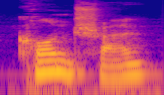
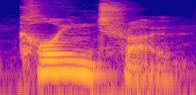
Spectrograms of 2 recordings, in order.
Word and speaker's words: Cointreau: right the first time Cointreau is pronounced Cointreau not Cointreau does anybody ever call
